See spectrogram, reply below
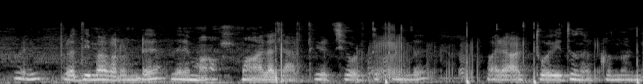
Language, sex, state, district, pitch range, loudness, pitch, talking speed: Malayalam, female, Kerala, Kozhikode, 210-245 Hz, -18 LUFS, 220 Hz, 95 wpm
